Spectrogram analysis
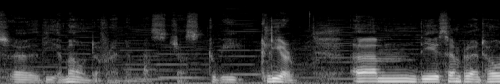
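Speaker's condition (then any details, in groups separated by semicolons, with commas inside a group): No condition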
